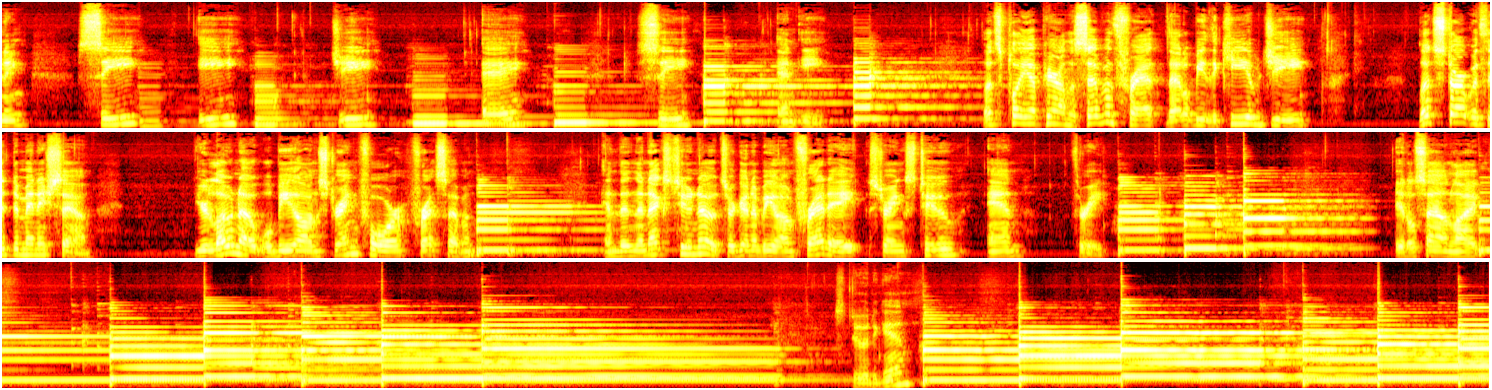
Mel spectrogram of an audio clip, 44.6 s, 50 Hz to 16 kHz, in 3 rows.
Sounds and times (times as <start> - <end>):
Speech: 0.0 - 1.4, 2.0 - 2.4, 3.4 - 3.8, 4.8 - 5.3, 6.4 - 7.0, 7.8 - 8.2, 9.8 - 13.1, 14.2 - 15.8, 16.8 - 19.7, 20.9 - 26.0, 28.8 - 29.8, 38.1 - 39.0
Steel guitar, slide guitar: 1.1 - 10.4, 19.5 - 22.0, 26.1 - 28.6, 29.6 - 38.2, 39.0 - 44.6.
